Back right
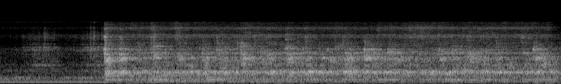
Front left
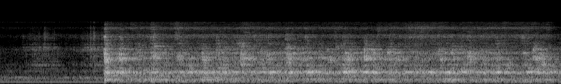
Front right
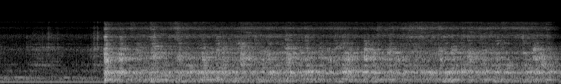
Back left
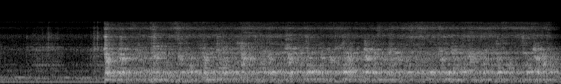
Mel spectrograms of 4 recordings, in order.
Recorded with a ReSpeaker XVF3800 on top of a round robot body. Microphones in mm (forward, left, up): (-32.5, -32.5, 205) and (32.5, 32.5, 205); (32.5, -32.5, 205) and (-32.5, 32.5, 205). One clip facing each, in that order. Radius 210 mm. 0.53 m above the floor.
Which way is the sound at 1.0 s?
5° right.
